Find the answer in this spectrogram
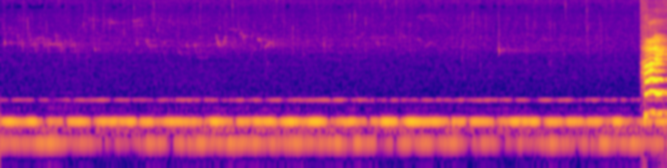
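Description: Intro jingle of an animated logo: a steady low drone held on two tones without a break, with faint twinkling, shimmering sounds above it. A woman's voice starts right at the end.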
